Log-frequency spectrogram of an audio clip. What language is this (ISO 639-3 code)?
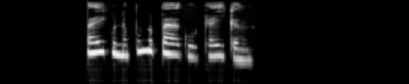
qxt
